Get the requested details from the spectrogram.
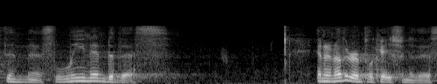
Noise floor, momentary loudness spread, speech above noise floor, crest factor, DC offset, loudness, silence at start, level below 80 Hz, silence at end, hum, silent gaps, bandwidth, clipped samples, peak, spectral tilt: -55 dBFS; 16 LU; 34 dB; 22 dB; under 0.1%; -21 LUFS; 0 s; -52 dBFS; 0 s; none; none; 6.4 kHz; under 0.1%; -2 dBFS; -7 dB/octave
